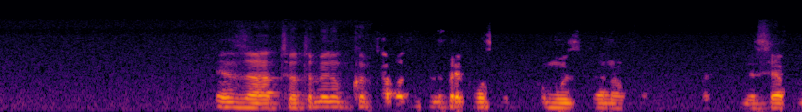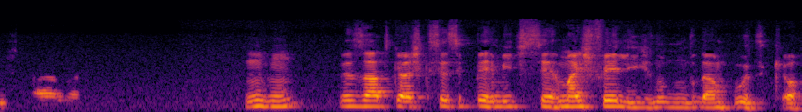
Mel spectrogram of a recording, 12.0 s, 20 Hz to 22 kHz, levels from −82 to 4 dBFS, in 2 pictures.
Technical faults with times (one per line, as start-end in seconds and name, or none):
2.81-6.71 speech suppressed in double talk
